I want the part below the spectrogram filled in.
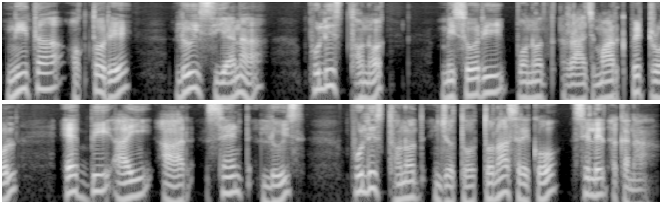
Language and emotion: Santali, neutral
